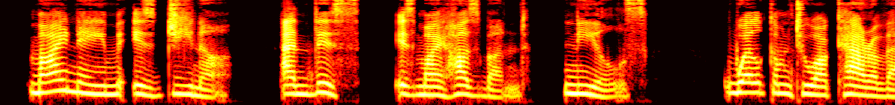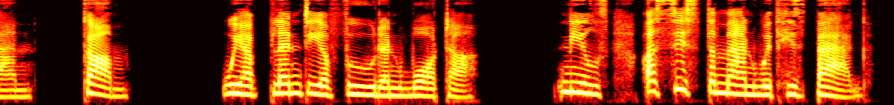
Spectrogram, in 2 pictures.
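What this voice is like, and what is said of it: Light foreign accent. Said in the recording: “with an accent not quite as heavy as the hunter's”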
